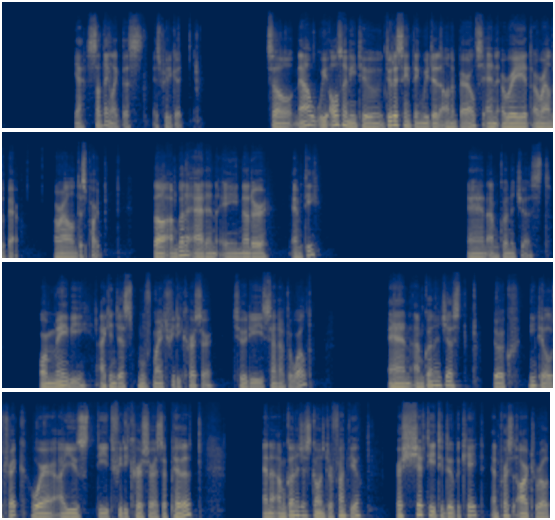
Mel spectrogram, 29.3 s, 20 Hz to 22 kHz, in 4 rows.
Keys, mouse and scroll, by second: 0.0-1.2 middle drag, 1.7 ctrl+z, 2.1 middle click, 2.5 shift+middle click, 3.0 click, 4.1 middle click, 6.1 middle click, 7.1 middle click, 7.6 middle click, 9.6 shift+a, 12.3 g, 15.2 x, 16.6 click, 16.9 shift+s, 19.9 click, 21.1 Tab, 21.1 a, 22.5-23.6 drag, 25.3 KP_1, 26.7 z, 27.5 shift+d.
